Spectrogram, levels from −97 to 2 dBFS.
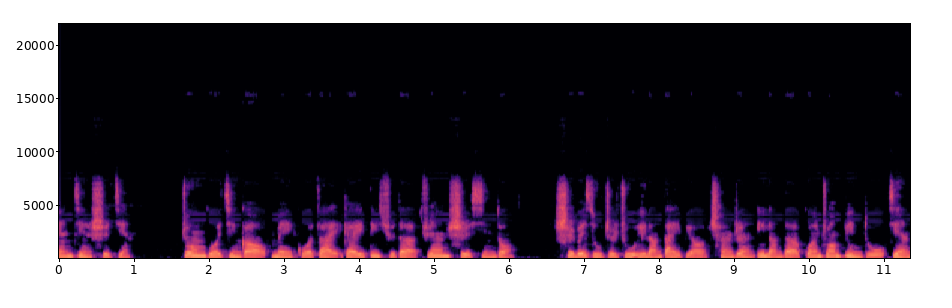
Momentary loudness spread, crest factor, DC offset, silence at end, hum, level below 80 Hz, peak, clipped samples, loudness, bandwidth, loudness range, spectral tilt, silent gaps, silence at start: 6 LU; 14 dB; under 0.1%; 0 s; none; -70 dBFS; -10 dBFS; under 0.1%; -26 LUFS; 7.6 kHz; 2 LU; -5 dB/octave; 6.44-6.49 s; 0 s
